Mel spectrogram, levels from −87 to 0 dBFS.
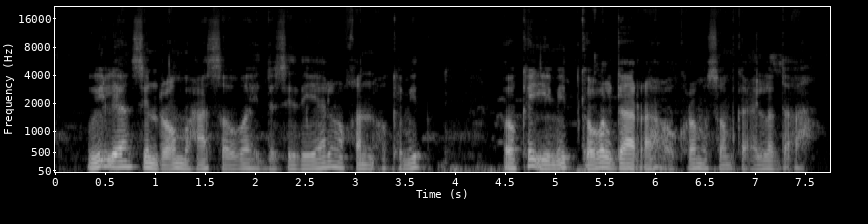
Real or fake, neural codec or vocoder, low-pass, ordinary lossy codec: fake; vocoder, 44.1 kHz, 128 mel bands, Pupu-Vocoder; none; none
